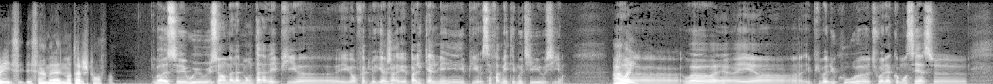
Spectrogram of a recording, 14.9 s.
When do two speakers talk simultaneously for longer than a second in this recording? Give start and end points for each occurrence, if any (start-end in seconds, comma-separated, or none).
none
